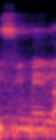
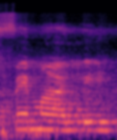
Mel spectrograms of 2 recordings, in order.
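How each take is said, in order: First: Said in the usual way. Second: "Fẹ́ máa le" in three syllables, feh-MAH-leh; misread word. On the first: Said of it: "He doesn't know the difference". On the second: Shown as a demonstration. Explaining the man's sign mistake, female misread as "Fẹ́ máa le". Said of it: "He's reading female as".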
